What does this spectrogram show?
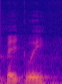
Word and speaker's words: Bakely: me professor that's fine it's pronounced like the words bake and lee so dr bakely but again if you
